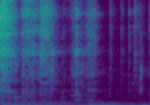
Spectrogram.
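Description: A faint steady low hum in a pause between words; no distinct sound event stands out.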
